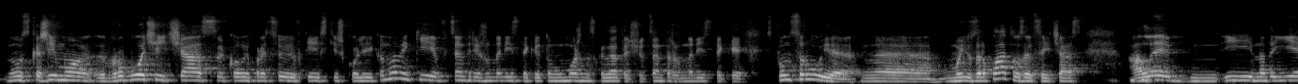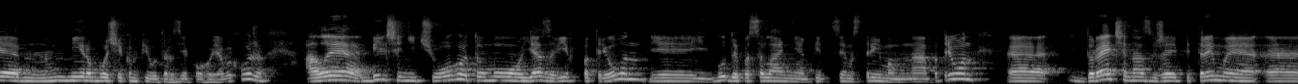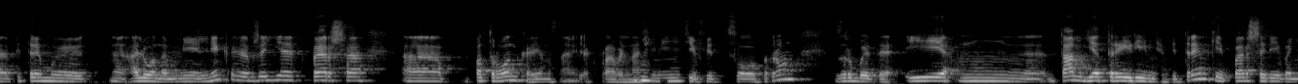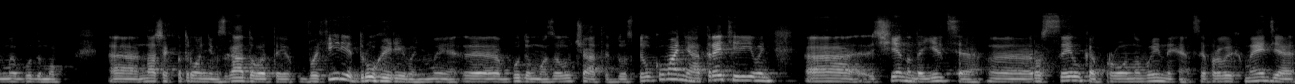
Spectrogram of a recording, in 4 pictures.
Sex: male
